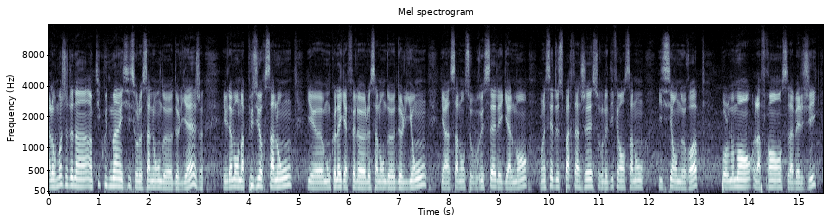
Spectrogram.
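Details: Adult man speaking French; normal voice.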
